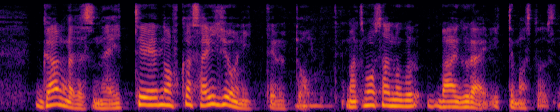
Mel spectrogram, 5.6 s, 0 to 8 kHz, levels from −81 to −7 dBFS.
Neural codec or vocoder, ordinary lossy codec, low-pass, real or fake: codec, 16 kHz, 8 kbps, FreqCodec, smaller model; none; 7.2 kHz; fake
